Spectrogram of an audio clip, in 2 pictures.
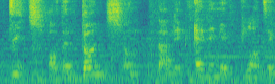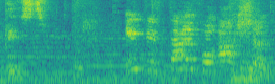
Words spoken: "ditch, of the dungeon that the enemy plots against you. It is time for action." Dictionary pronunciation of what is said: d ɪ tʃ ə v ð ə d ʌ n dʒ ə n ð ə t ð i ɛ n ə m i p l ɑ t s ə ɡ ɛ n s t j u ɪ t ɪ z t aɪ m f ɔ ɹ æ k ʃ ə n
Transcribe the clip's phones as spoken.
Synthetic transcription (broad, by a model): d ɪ tʃ ə v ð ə d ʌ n ʃ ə n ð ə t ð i ɛ n ə m i p l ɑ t ə ɡ ɛ n s t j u ɪ t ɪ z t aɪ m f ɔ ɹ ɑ k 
